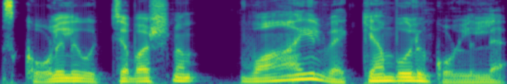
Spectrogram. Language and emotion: Malayalam, disgusted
